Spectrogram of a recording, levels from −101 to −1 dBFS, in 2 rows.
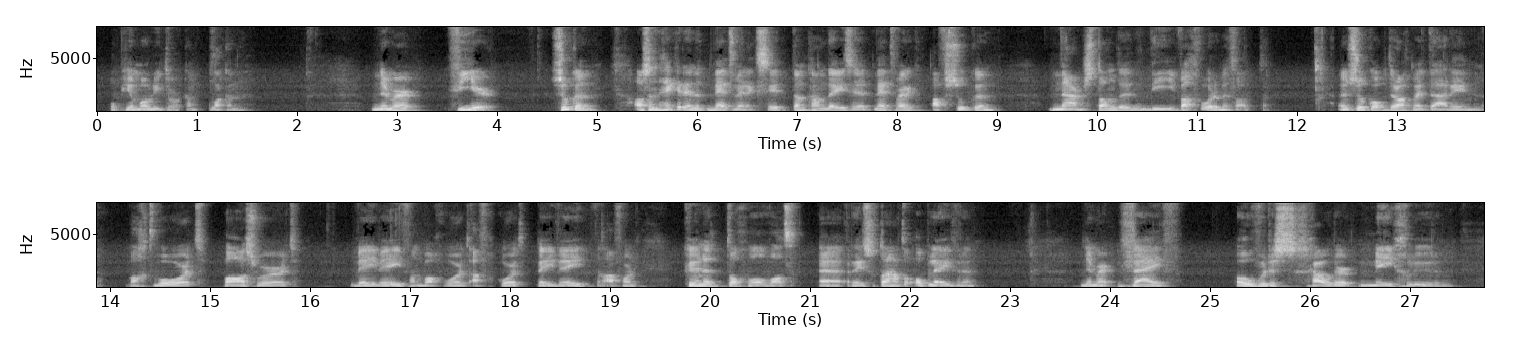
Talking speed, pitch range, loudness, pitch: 110 wpm, 95-125 Hz, -21 LUFS, 110 Hz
